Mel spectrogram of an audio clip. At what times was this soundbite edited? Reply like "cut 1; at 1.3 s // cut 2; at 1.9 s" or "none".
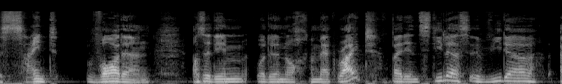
cut 1; at 2.5 s // cut 2; at 3.1 s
